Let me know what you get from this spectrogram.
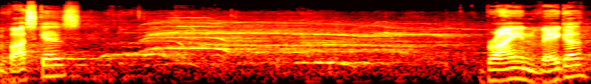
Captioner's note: audience cheering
